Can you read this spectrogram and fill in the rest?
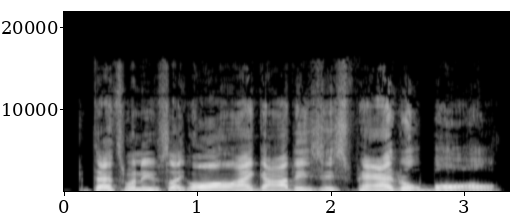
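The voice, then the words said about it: Bad Jerry Lewis impression. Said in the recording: “that was me doing a bad Jerry Lewis impression”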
